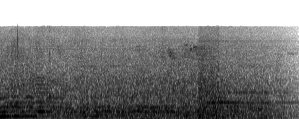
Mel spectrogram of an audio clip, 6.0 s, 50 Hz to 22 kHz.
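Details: Bumblebee at blooming Champlain rose in a Toronto back yard, June 5; fainter low buzzing that wavers in pitch, fading in and out as the bee moves among flowers, with a brief louder pass near four seconds.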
